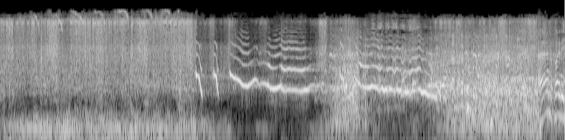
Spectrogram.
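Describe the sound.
A person mimics a dog that feels left behind and wants to go along with its master, letting out a series of high, wavering whimpers and whines that slide into a drawn-out howl, following several seconds of noisy crowd-like rumble.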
